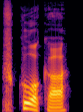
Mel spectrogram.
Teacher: But the other part of that is, let me say that again, Fukuoka, I'm not voicing that first syllable. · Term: voiceless vowel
